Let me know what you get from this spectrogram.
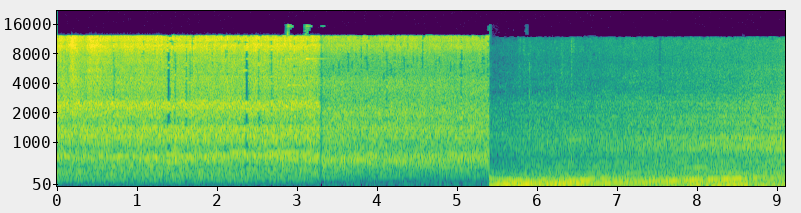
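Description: A steady hiss of noise, then an abrupt cut about five seconds in to loud sports-car engines accelerating hard, their pitch climbing again and again through the gears.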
